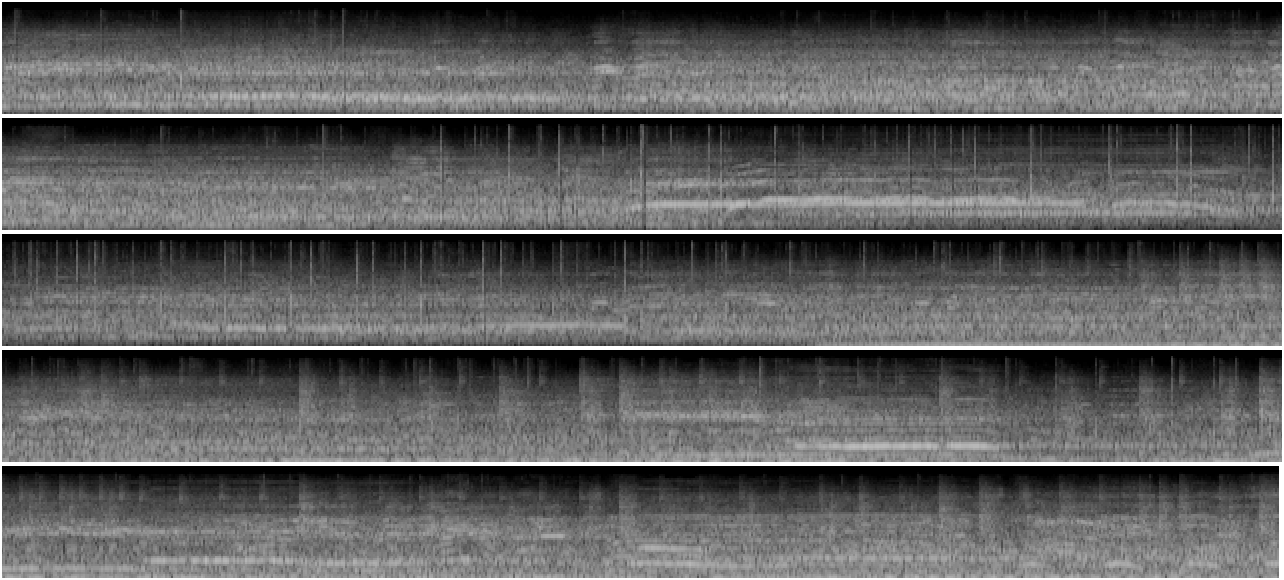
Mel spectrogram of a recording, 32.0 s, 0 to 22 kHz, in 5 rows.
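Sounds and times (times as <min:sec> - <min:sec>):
crowd singing or chanting: 0:00.0 - 0:09.9, 0:13.0 - 0:31.9
music: 0:00.0 - 0:11.8, 0:15.5 - 0:31.9
stadium crowd cheering: 0:00.0 - 0:31.9.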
